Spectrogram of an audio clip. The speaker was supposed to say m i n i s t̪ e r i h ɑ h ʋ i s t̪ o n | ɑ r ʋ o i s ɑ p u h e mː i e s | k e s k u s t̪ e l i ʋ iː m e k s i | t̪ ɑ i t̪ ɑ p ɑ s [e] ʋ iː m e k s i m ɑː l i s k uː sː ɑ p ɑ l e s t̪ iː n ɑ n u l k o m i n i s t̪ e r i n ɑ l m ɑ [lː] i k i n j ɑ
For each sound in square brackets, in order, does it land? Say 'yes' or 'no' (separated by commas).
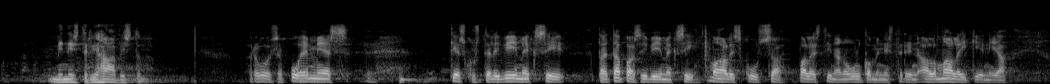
no, no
